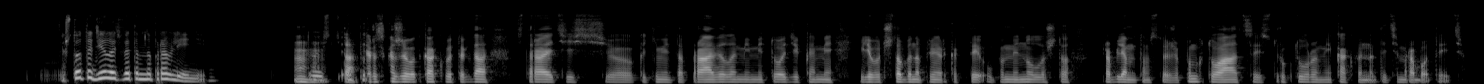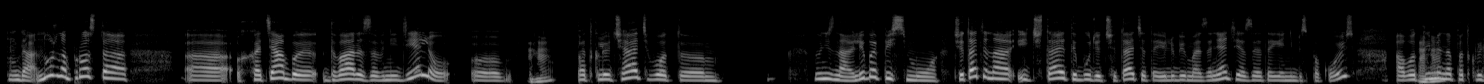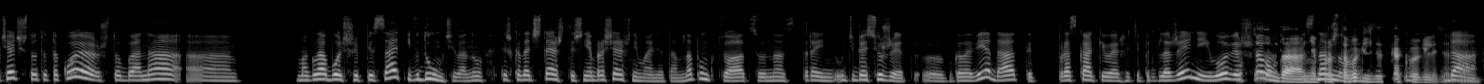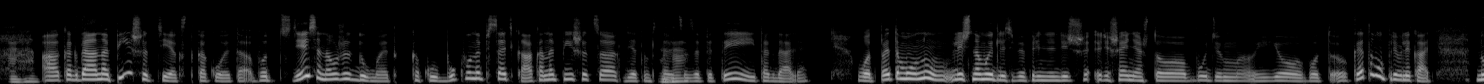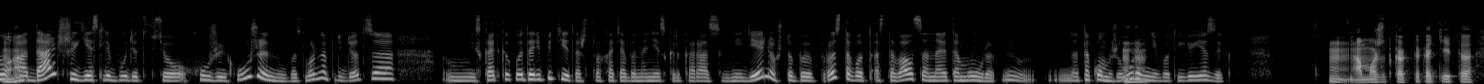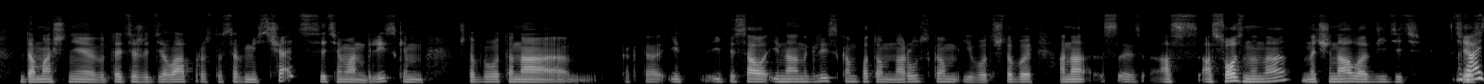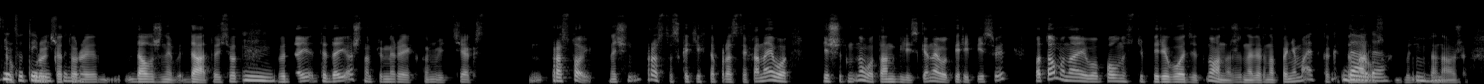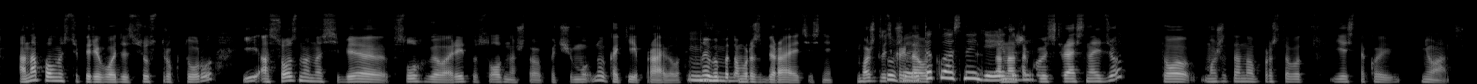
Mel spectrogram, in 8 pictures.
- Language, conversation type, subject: Russian, podcast, Как ты относишься к смешению языков в семье?
- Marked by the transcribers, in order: tapping; other noise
